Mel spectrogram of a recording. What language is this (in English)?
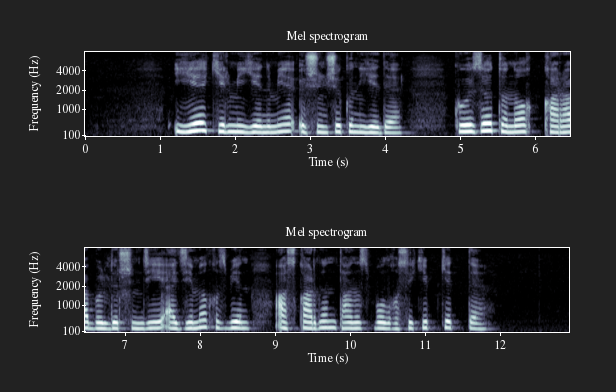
Kazakh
